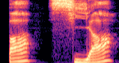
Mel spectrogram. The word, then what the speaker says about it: patiemment: ça c'est très important, vous allez le prononcer le E comme un A. Et ça c'est fondamental, d'accord? Donc le E va être prononcé comme un A. Donc vous allez prononcer cet adverbe patiemment.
